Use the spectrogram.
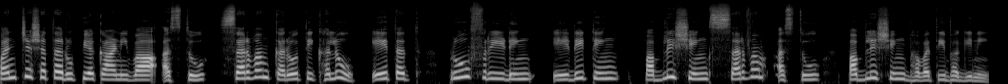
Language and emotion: Sanskrit, neutral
